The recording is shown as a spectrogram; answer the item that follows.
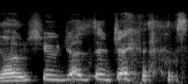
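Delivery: very high, loud, thrilled, freaking-out outburst. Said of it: "I was so excited".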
